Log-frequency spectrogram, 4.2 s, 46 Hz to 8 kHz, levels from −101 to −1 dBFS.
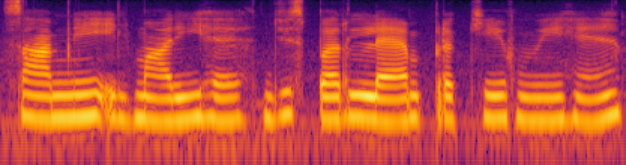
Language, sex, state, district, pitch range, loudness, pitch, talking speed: Hindi, female, Uttar Pradesh, Lucknow, 190-205 Hz, -17 LUFS, 195 Hz, 130 wpm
